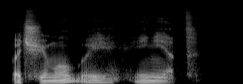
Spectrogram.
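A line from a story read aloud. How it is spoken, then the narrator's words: Quiet. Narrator (Russian): тихо сказал профессор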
